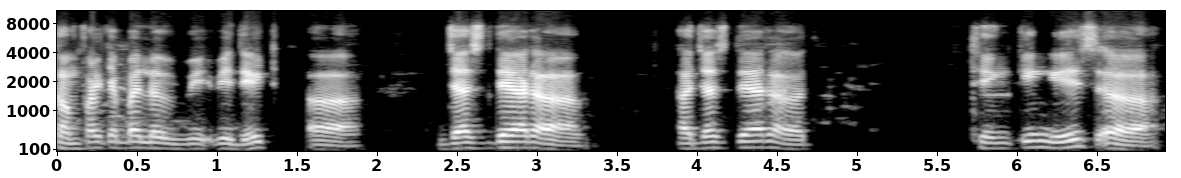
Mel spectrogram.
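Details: Male participant who stammers, speaking in a stammering association's parent-child forum; he says his parents are comfortable with his stammering and speak slowly in front of him; stuttering.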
